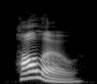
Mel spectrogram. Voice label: "HOLLOW", english; 3000 words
